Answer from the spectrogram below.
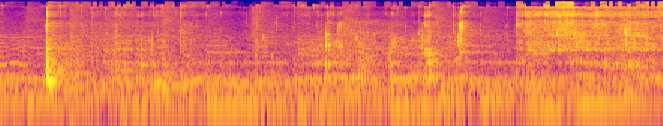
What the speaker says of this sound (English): And then I throw water.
